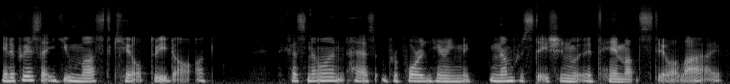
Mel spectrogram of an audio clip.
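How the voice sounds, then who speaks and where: A man's voice: a little high, level tone, normal speed, gravelly, mellow, no room sound. A man reading a scripted story aloud as narrator, stumbling now and then and repeating phrases. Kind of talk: scripted narration of a video game mystery story.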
